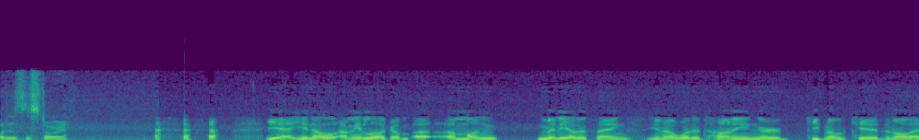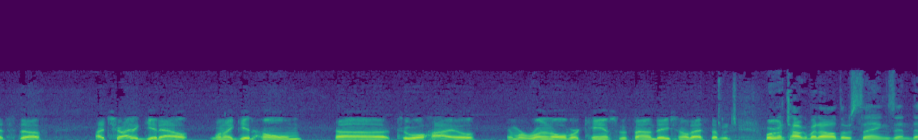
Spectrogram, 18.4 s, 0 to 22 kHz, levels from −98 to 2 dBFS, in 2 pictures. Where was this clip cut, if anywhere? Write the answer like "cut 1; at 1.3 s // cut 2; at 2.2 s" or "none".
cut 1; at 16.4 s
